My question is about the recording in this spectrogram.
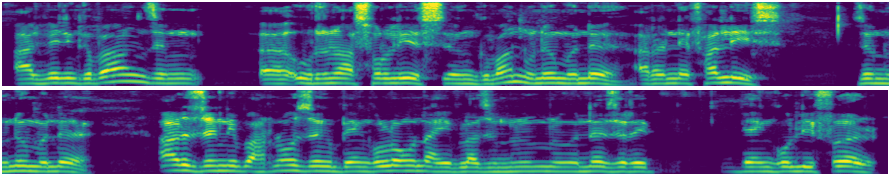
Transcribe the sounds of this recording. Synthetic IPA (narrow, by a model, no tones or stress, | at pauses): aɾbenɡɯbaŋzɯŋ | uɾɯnasɔliszɯŋɡɯbaŋnunɯmɯnɯa̰ɾanepʰalis | zɯŋnunɯmɯnɯ | aɾzɯŋnibaɦaɾnawzɯŋbeŋɡɔlawnajblazɯŋnunɯmmɯnɯzɯɾe | beŋɡɔlipʰɯɾ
